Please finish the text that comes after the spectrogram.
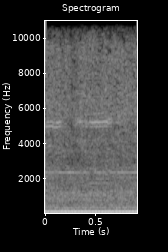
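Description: Interior of a car driving on a highway in the rain, a steady loud low rumble of engine and road noise with a faint hiss above it and no voices.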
